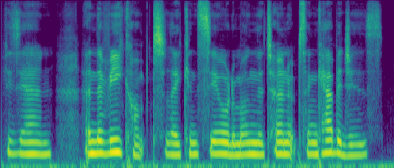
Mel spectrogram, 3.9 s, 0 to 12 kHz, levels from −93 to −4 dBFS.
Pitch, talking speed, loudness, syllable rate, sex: 200 Hz, 165 wpm, -17 LUFS, 6.1 syllables/s, female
